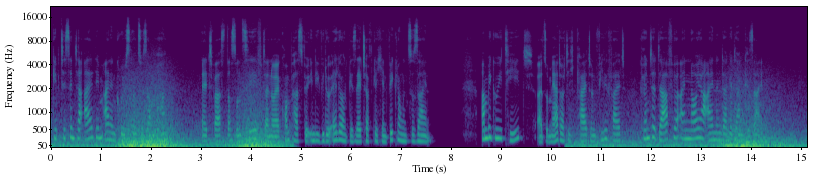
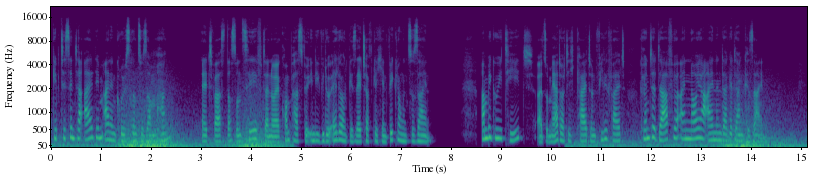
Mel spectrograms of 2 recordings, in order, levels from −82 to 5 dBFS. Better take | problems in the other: second | wind noise on the microphone; heavy; until 5 s and from 10 s on; 5 dB below the speech; occasional gusts in the second

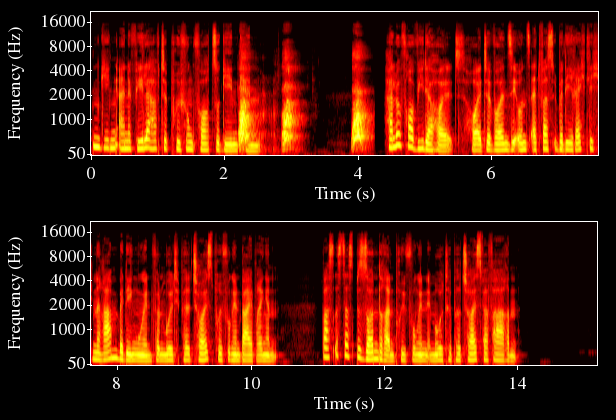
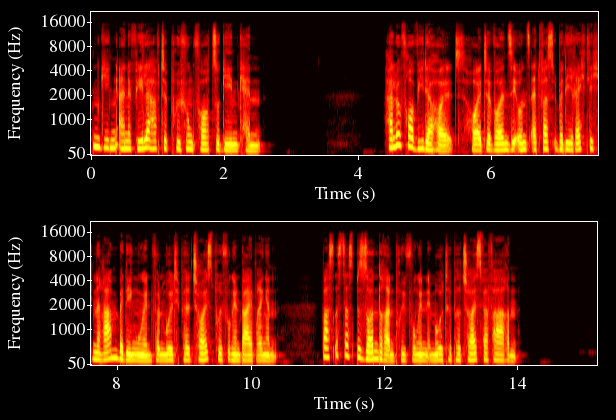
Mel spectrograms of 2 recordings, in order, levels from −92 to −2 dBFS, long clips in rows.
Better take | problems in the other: second | dog barking; loud; from 2 to 4 s; peak 6 dB above the speech

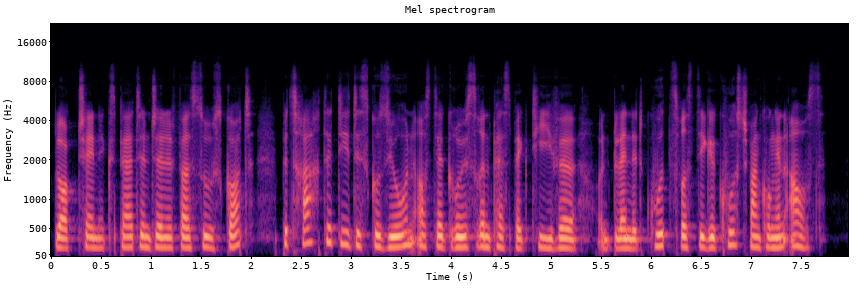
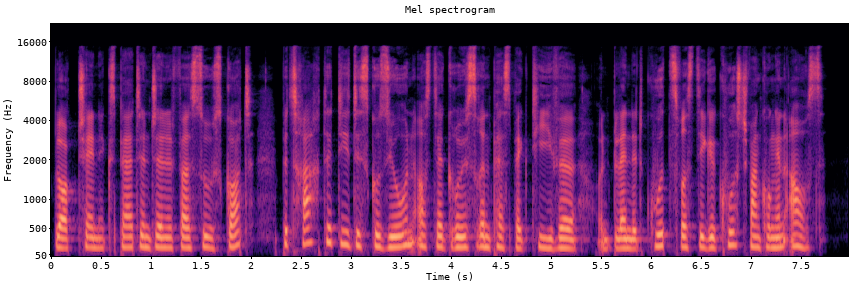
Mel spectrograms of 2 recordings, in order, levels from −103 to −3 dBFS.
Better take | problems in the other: second | muffled; slightly; fading above 4 kHz

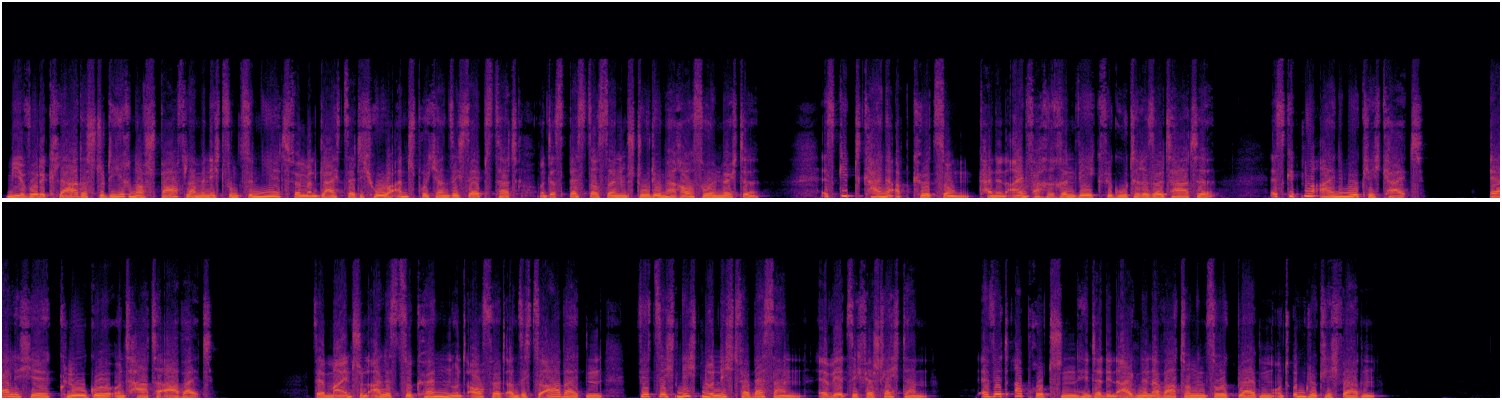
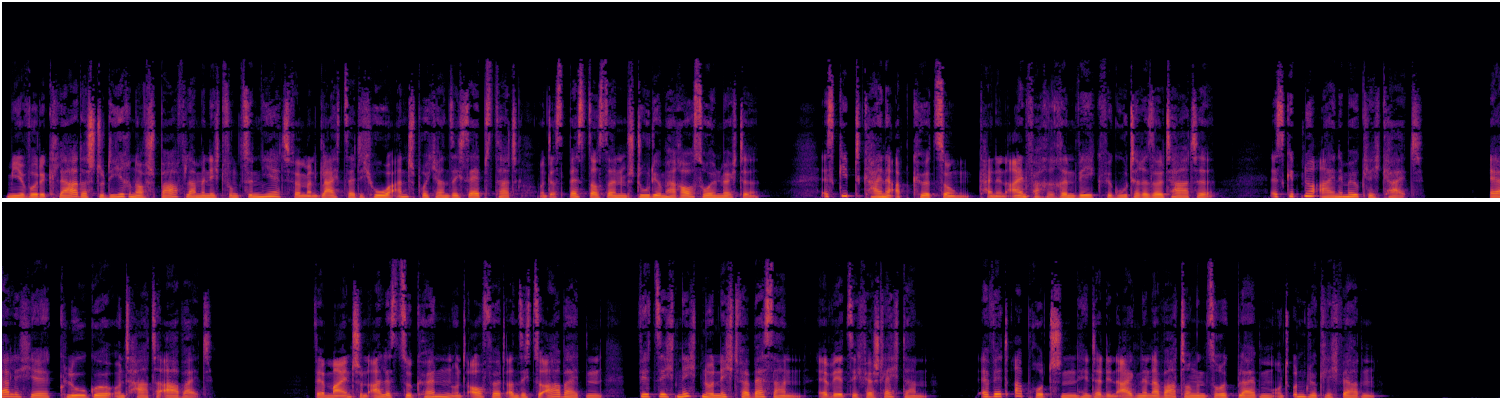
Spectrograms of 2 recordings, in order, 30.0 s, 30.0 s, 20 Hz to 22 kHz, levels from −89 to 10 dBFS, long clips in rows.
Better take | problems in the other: second | distortion; heavy; 6 dB below the speech

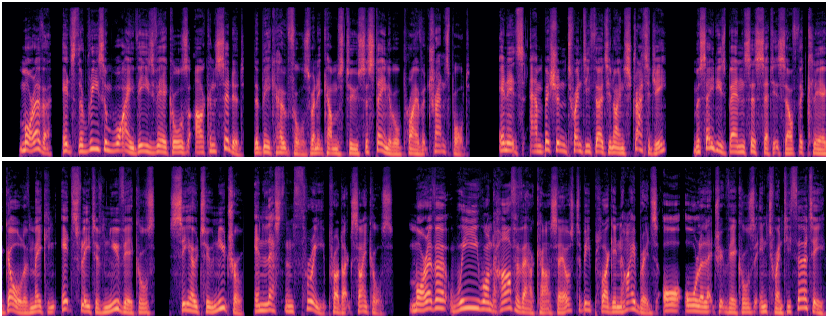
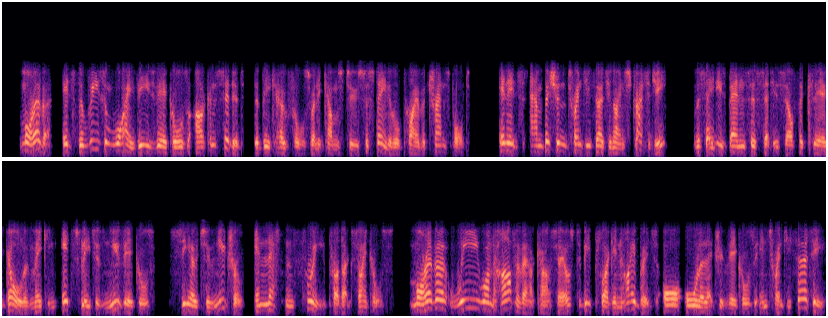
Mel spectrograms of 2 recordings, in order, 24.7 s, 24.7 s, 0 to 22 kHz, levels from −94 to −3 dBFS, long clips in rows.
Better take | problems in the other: first | phone-call audio; poor line; nothing above 3.5 kHz

